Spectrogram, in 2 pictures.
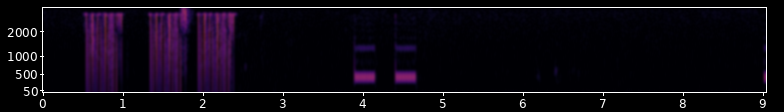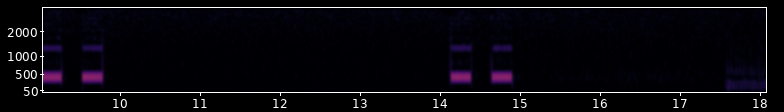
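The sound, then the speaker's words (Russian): Telephone keypad tones dialing an extension on a company's automated phone line: six short, steady electronic beeps in three evenly spaced pairs, heard alone over a narrow phone connection. “Если вы знаете внутренний номер сотрудника, наберите его в тоновом режиме.”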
